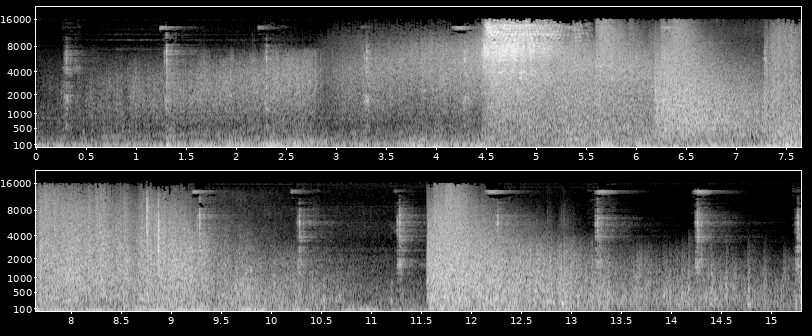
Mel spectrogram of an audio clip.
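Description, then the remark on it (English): Loud video game lightning strikes crackle and boom as the player's lightning strikes down at a target that can't move, over a constant heavy rumble, with several sharp bright cracks standing out along the way. No one speaks. “And your lightning just starts striking down at this thing.”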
